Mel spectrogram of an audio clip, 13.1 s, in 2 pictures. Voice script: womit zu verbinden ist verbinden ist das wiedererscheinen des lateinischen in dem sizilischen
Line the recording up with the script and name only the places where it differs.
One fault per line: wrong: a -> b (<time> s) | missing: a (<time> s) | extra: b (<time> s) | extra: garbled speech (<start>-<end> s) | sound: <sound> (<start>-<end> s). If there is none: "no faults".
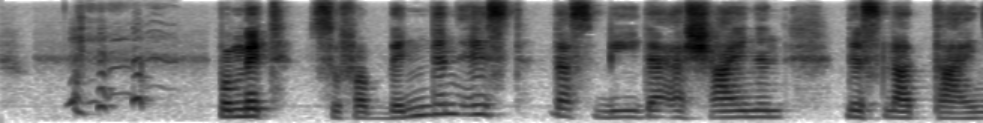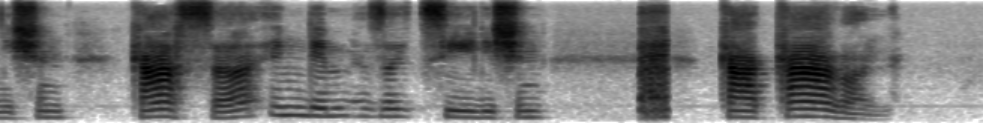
sound: laugh (0.4-1.2 s)
missing: verbinden ist (3.5 s)
extra: carcer (7.4 s)
sound: laugh (10.8-11.0 s)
